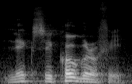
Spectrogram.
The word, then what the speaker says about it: lexicography: which is entitled lexicography the stress is on the third syllable lexicography lexicography is the study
